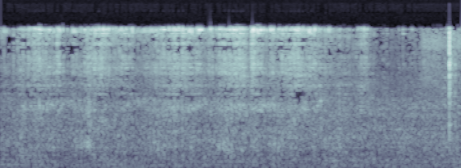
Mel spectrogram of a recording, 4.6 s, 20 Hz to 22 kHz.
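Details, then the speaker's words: Removed Ford truck wheel hub assembly, 92,000 miles, badly rusted, turned by hand: steady rough, gritty rasp of a worn grinding wheel bearing; the new hub turns without grinding. "You see this assembly is in bad shape. You can hear it grinding."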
